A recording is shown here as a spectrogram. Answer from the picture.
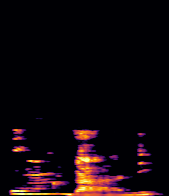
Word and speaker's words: umngani: We will pull the syllable nga, which is N-G-A. Just a little. Listen to this. Umngani. Umngani. If I didn't pull it, it would sound weird, like this.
